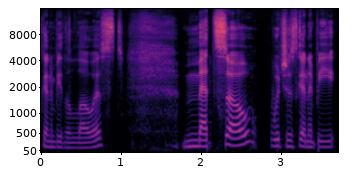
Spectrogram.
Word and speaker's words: mezzo: and it's also called mezzo soprano also you when you guys see it it's written as meso but it's like pizza this is the way you pronounce it in Italian mezzo so just realize that's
